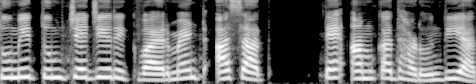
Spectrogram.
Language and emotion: Goan Konkani, neutral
